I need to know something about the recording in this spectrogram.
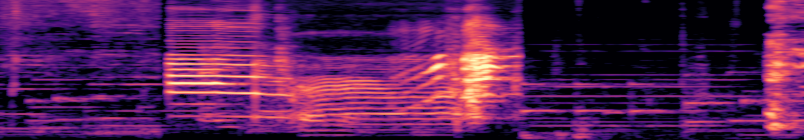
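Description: A seal-point Siamese-type cat gives one long meow of about two seconds, starting about a second in; its pitch sinks and then rises at the end. Light background music plays underneath.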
